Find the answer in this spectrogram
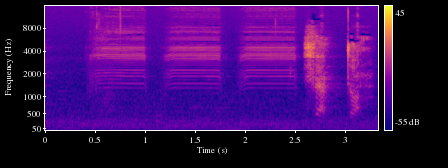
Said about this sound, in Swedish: Och då ställer man in den här så att du har långa och korta vibrationer som avger huruvida det då det är timmar, minuter.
